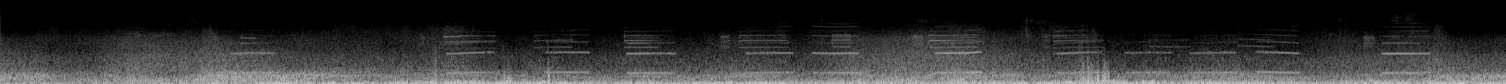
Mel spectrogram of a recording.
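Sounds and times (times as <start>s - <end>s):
wind rumble on microphone: 0.0s - 15.0s.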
